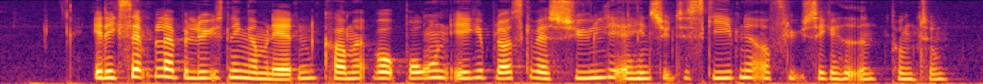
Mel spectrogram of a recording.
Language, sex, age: Danish, female, 21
